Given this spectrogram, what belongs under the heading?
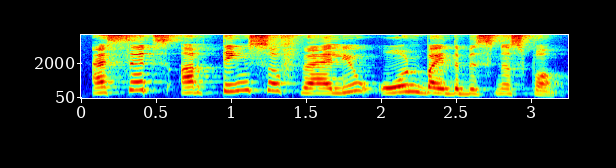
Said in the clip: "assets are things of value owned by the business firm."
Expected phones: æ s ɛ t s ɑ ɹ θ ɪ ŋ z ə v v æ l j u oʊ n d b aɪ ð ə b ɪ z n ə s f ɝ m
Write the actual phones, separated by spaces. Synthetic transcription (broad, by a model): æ s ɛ t s ɑ ɹ t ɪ ŋ s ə f v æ l j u oʊ n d b aɪ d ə b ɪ s n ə s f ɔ m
